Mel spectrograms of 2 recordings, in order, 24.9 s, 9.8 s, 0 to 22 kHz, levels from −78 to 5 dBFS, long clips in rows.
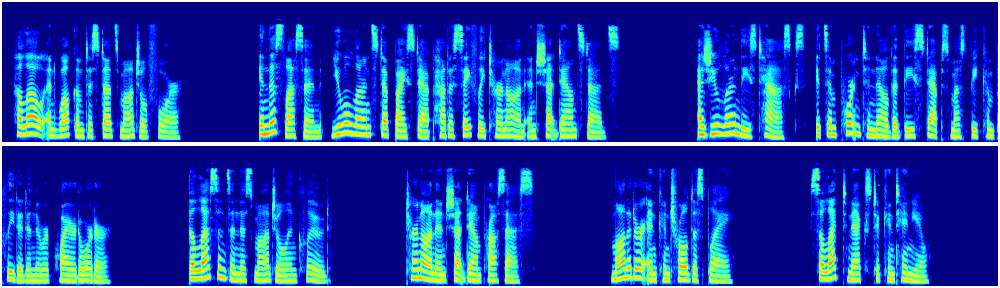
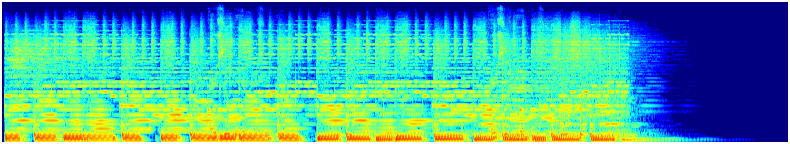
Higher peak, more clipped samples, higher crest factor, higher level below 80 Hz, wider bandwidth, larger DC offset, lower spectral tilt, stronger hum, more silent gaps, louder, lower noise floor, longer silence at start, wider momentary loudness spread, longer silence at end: second, -4 dBFS vs 0 dBFS; neither; first, 20 dB vs 14 dB; second, -74 dBFS vs -24 dBFS; second, 13.5 kHz vs 18.5 kHz; neither; about the same, -4.5 dB/octave vs -4.5 dB/octave; neither; first, 2.40-3.11 s, 7.89-8.60 s, 13.98-14.68 s, 16.71-17.42 s, 19.26-19.97 s, 21.75-22.46 s vs none; second, -23 LUFS vs -13 LUFS; first, under -90 dBFS vs -77 dBFS; about the same, 0.15 s vs 0.05 s; first, 10 LU vs 3 LU; second, 0.85 s vs 1.55 s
